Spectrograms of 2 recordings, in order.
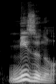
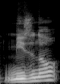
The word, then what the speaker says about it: Mizuno: In fact, Mizu is the same as Mizu, meaning water. So now you know it's technically actually Mizuno. But due to potential pronunciation issues or just westernizing or Americanizing different words, the same way many people say Adidas instead of Adidas, just know that the brand name is technically Mizuno, and I have confirmed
